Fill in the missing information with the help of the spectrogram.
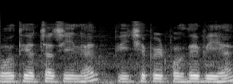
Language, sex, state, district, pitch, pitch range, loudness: Hindi, male, Chhattisgarh, Bastar, 135 Hz, 130-140 Hz, -14 LUFS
